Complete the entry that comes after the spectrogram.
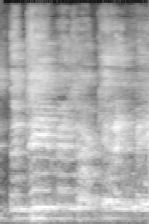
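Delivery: very high, loud mock-terrified shriek; retold frantic wail. Daughter telling her mother about demons, retold frantic wail. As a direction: impersonate a panicked daughter, hammed-up.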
